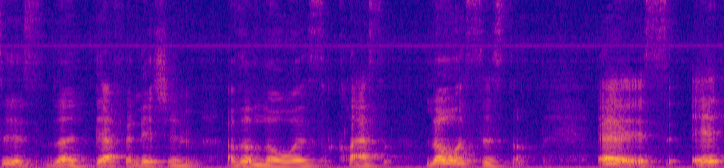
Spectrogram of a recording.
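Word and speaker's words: LOIS: system out there and it's pronounced the lowest system l o i s system and uh I've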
